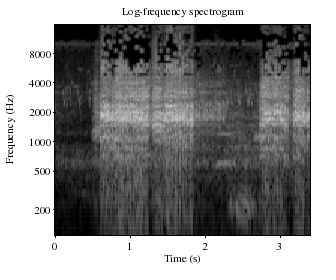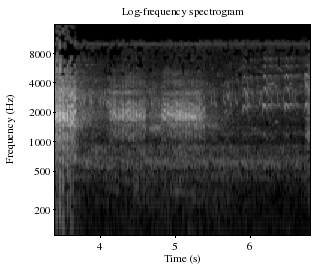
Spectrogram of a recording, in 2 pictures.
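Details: Raucous macaw screeches: two pairs of loud grating squawks separated by a short pause, then several quieter hoarse calls at a steadier pace.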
